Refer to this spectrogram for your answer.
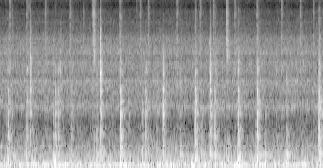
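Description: Irregular sharp ticks, roughly two a second, over a low steady furnace hum; ductwork clicking while heating runs, cause unclear.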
